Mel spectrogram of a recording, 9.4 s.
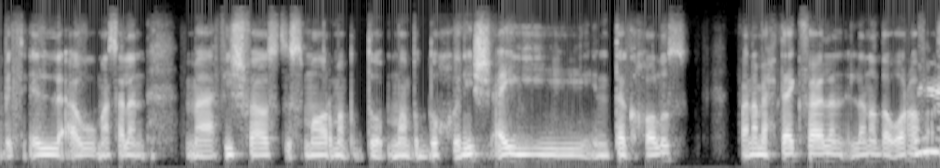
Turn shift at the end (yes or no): yes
